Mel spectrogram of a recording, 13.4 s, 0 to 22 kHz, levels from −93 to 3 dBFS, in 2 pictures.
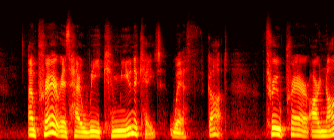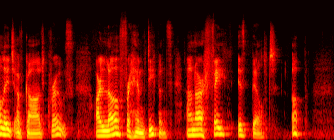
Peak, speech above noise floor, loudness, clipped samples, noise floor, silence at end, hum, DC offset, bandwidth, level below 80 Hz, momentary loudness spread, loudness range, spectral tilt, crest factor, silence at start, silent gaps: -6 dBFS; 40 dB; -24 LUFS; under 0.1%; -64 dBFS; 0.7 s; none; under 0.1%; 11 kHz; -68 dBFS; 16 LU; 5 LU; -7.5 dB/octave; 18 dB; 0.55 s; none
